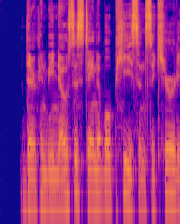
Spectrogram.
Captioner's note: through translator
